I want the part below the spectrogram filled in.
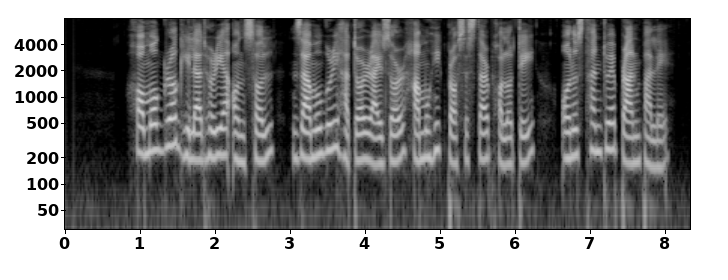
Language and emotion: Assamese, neutral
